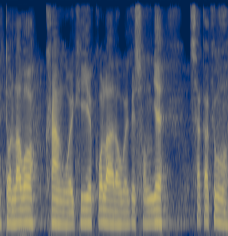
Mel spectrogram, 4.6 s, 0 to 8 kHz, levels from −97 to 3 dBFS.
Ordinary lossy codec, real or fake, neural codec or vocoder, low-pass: none; fake; codec, 16 kHz, 2 kbps, X-Codec, HuBERT features, trained on LibriSpeech; 7.2 kHz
